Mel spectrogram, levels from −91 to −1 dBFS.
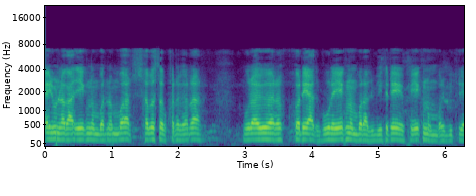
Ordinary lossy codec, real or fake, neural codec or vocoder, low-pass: AAC, 32 kbps; fake; vocoder, 44.1 kHz, 80 mel bands, Vocos; 7.2 kHz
